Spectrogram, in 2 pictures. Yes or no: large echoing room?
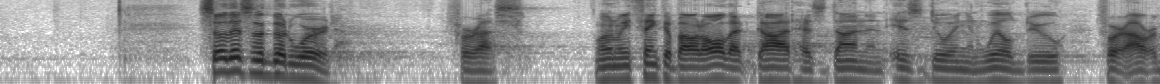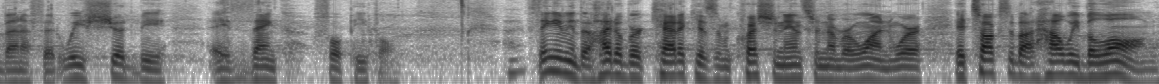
yes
